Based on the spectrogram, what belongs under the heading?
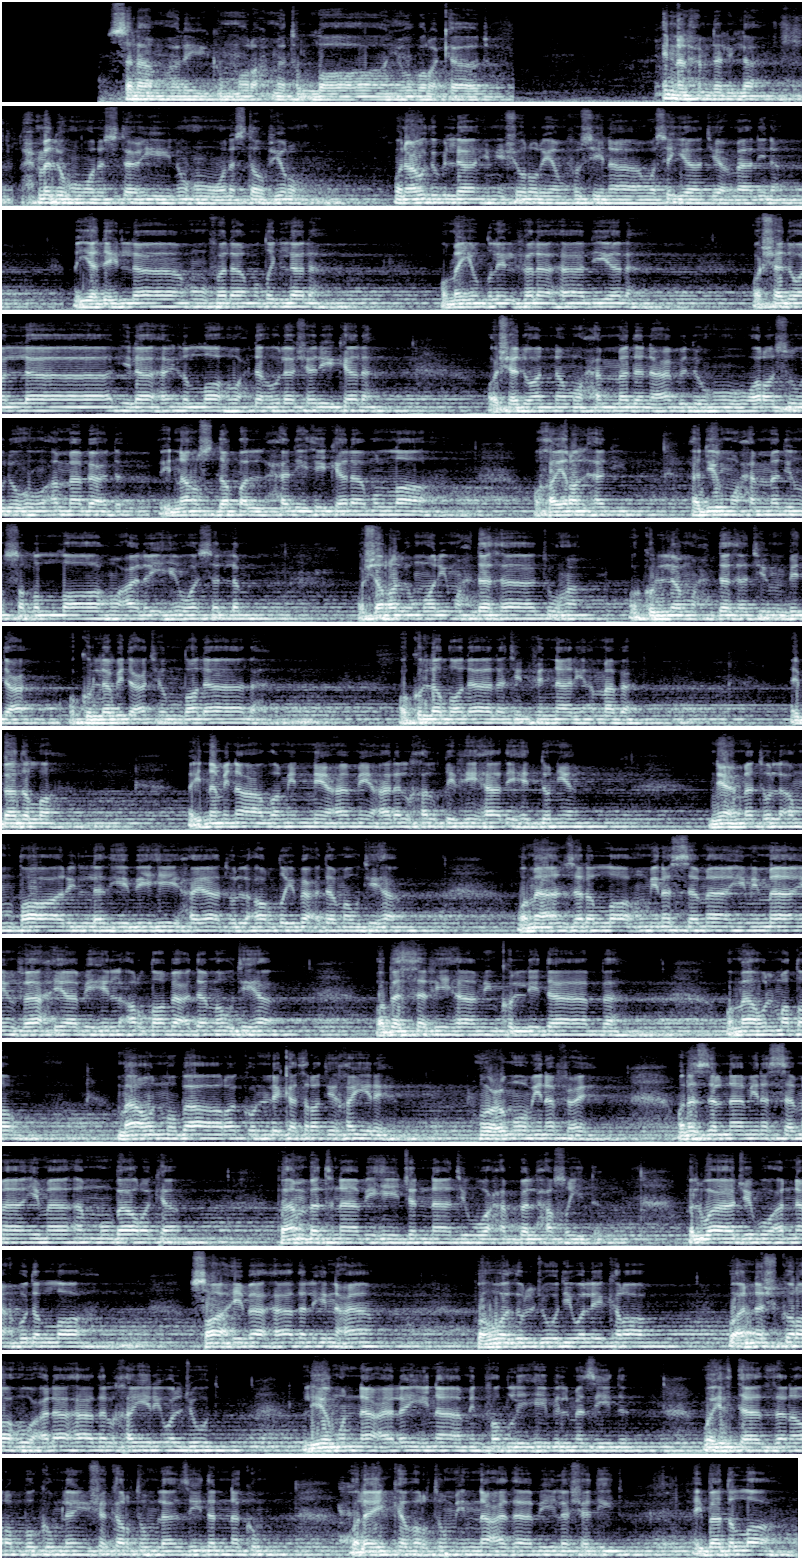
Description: خطبة - نعمة الأمطار والسنن الوارة فيه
